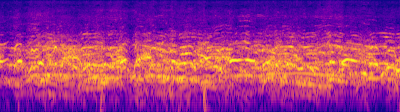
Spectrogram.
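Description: A large crowd of men shouting and chanting together, many voices overlapping in a continuous din.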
